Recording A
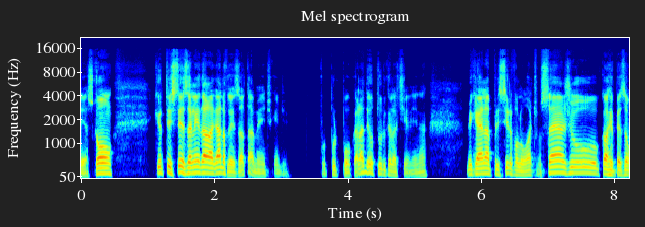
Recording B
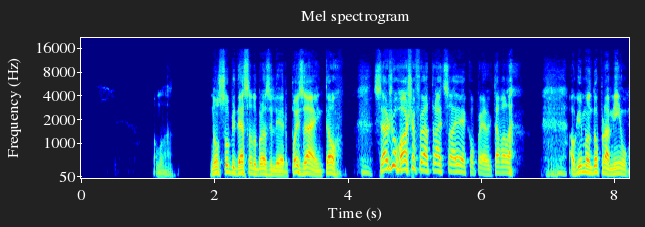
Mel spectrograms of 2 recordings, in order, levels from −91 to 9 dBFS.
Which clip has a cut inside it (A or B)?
A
